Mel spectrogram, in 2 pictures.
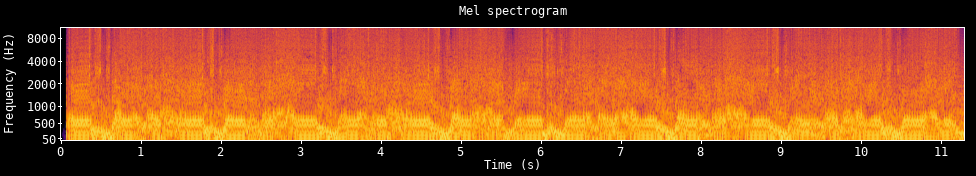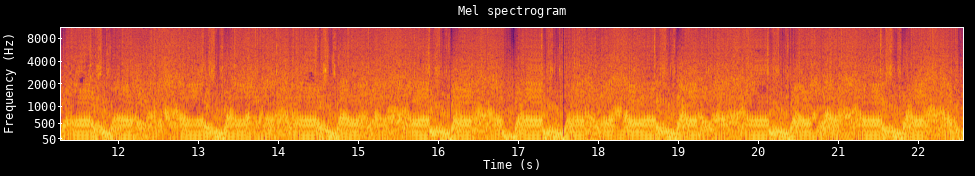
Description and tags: Distorted Wah Growl 2
Heavy, fast paced modulated loop intended for Drum and Bass music. Created in Logic Pro X by adding a bunch of effects to a bassline and pushing them all way further than they were intended to be pushed.
growl, loops, Key-of-G, synth, modulated, Loop, synthesized, music, hard, 170BPM, dnb, 170-bpm, synthesizer, angry, mean, G, distorted, electronic, bass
